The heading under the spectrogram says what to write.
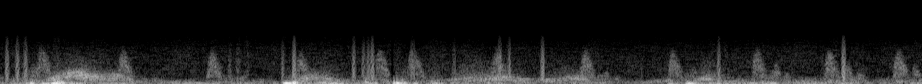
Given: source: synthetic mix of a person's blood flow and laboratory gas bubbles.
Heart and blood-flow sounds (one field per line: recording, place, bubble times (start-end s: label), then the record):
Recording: Doppler ultrasound of blood flow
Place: subclavian vein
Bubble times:
no bubbles
From the record:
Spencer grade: 0 (complete lack of bubble signals)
